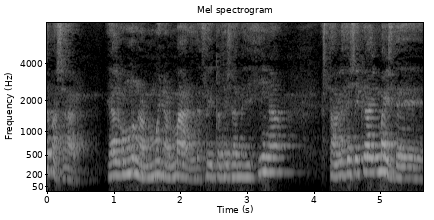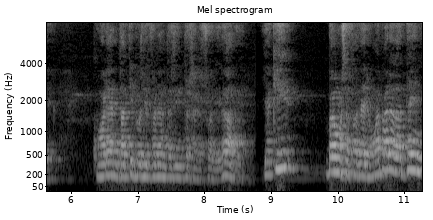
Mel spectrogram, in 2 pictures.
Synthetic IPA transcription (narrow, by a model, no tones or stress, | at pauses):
epasaɾ | ɛalɣomujnomujnoɾmald̪efejt̪oðezðameðiθina | est̪aβleθesekeajmajzðe | kwaɾent̪at̪ip̬ozðifeɾent̪ezðint̪eɾsekswaliðaðḛiaki | bamosafaθeɾuŋapaɾaðat̪en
